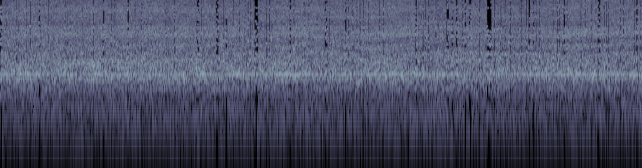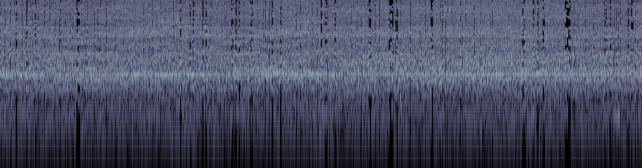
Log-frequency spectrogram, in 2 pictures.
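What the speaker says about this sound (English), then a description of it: "we will see if this air blower's hot temperature will damage this back film or not." A hot air blower dries an uncoated SGZ zinc plate with a back film, producing a steady, continuous whooshing roar that holds at an even level throughout with no talking.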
